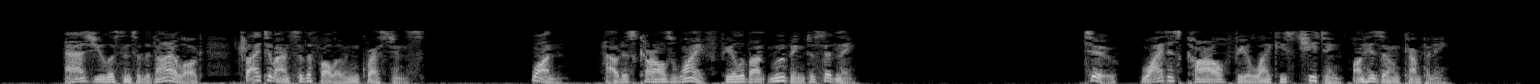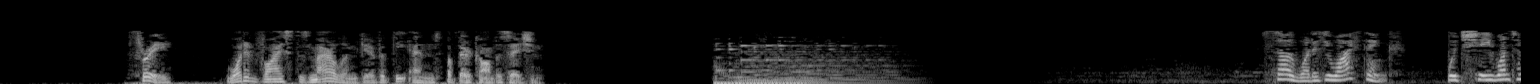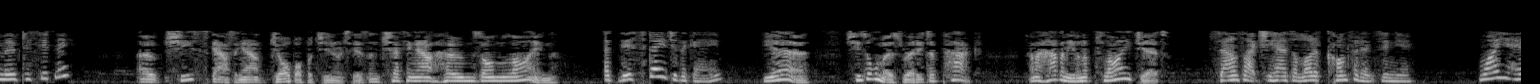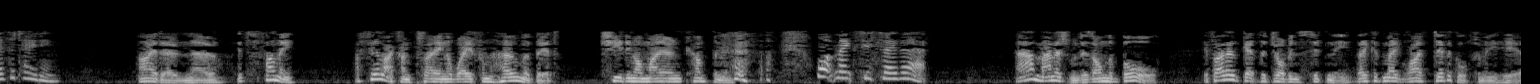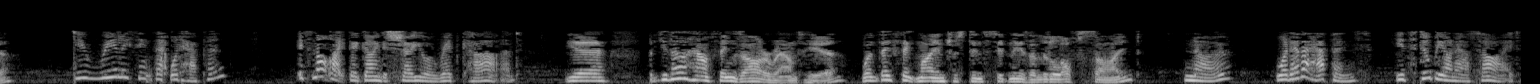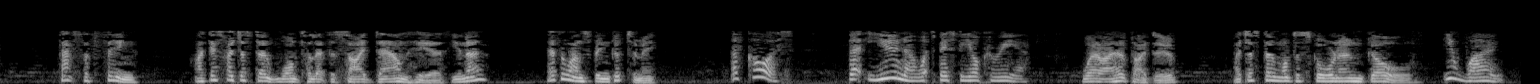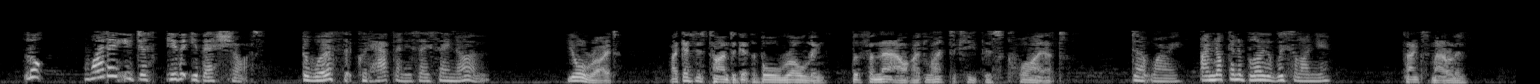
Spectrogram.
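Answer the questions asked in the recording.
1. Carl's wife is excited about moving.
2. Because he's thinking of applying for another job in the company, and management might make life difficult for him if he doesn't get it.
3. To give it his best shot and apply; the worst that could happen is they say no.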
